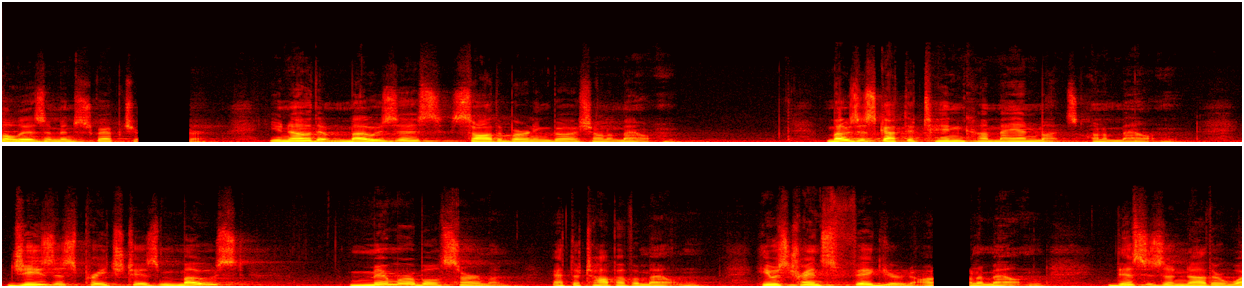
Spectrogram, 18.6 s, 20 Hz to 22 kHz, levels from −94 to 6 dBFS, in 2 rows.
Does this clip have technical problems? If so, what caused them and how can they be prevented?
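Yes. Two playback stalls cut the sound to silence, from 1.01 to 1.41 s (about 0.39 s) and from 16.28 to 16.56 s (about 0.28 s). The likely cause is the player's buffer running dry or its thread being blocked. Larger buffering and a higher-priority audio thread prevent this.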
